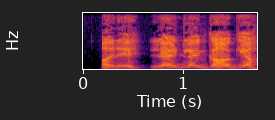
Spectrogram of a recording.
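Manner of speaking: calling out loudly at a full shout. In a family skit, grandfather can't find the hidden landline, shouting. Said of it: "क्यों चिल्ला रहे हैं".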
